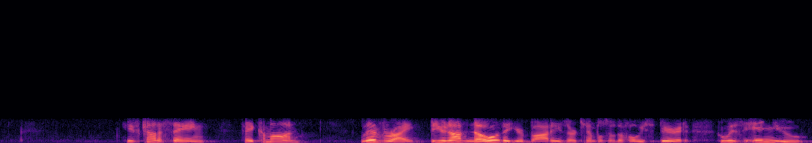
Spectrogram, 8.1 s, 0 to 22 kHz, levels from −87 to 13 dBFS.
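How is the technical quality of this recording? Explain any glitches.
Quality is held back by one fault that runs the whole way through: the AMR narrowband mobile codec. The speech sits in a phone-line band of about 300 Hz to 3.4 kHz, with nothing above 3.5 kHz, because the codec samples at 8 kHz and rebuilds the voice from a vocal tract model fed by a handful of pulses every 5 ms. The damage is plainly audible as a buzzy, synthetic quality, which fits a low rate of around 7.4 kbps.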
